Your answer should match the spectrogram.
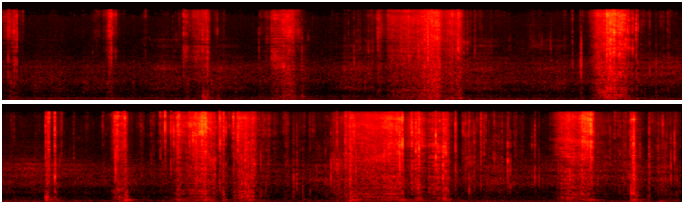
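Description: Masking tape and masking paper being peeled off a shed vent and crumpled by hand, in irregular short bursts of tearing and rustling.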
